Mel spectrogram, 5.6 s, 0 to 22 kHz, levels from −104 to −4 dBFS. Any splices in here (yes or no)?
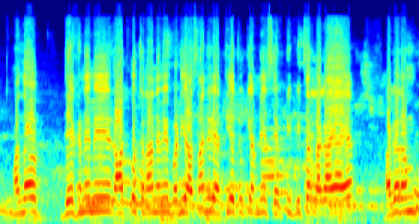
no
